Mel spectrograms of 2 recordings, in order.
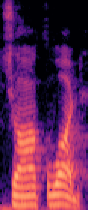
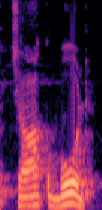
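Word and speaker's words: chalkboard: बाद ये हो गया चौक वार्ड इसको क्या पढ़ेंगे चौक बोर्ड चौक वर्ड नहीं चौक बोर्ड क्या पढ़ेंगे इसको चौक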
